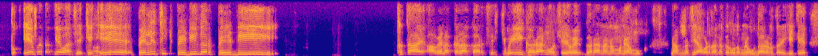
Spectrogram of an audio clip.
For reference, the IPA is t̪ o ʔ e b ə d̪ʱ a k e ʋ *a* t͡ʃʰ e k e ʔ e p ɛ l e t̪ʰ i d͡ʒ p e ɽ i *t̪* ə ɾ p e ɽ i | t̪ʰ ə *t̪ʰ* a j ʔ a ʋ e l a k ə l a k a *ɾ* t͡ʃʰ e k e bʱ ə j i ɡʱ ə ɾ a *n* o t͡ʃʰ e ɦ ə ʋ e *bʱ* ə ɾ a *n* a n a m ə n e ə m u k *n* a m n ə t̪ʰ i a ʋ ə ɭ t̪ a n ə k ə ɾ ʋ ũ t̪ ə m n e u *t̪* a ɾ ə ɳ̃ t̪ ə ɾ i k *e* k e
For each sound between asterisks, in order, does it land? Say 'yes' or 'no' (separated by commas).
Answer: yes, no, no, yes, yes, no, yes, yes, no, yes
